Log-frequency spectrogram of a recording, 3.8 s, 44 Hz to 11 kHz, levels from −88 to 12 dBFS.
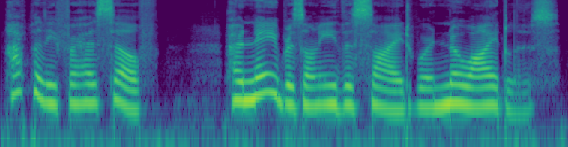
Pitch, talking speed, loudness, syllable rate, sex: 225 Hz, 175 wpm, -14 LUFS, 5.7 syllables/s, female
